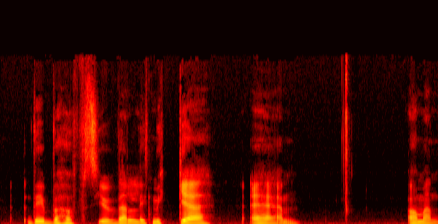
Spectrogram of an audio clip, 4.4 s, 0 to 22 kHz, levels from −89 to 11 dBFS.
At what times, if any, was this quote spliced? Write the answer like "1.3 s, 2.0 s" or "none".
none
